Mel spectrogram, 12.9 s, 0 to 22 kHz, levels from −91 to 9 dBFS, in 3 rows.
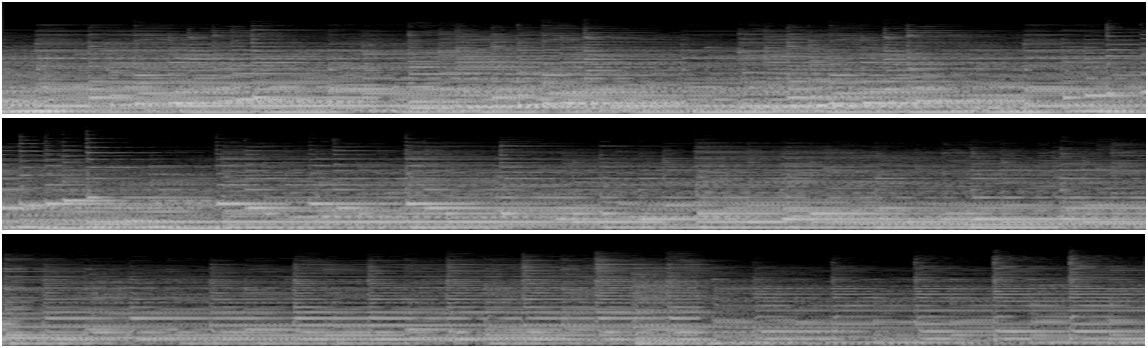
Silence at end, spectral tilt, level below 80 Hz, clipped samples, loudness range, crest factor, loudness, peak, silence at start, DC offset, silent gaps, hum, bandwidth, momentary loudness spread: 0 s; -7.5 dB/octave; -30 dBFS; under 0.1%; 7 LU; 14 dB; -20 LUFS; -4 dBFS; 0 s; under 0.1%; none; none; 9.2 kHz; 9 LU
